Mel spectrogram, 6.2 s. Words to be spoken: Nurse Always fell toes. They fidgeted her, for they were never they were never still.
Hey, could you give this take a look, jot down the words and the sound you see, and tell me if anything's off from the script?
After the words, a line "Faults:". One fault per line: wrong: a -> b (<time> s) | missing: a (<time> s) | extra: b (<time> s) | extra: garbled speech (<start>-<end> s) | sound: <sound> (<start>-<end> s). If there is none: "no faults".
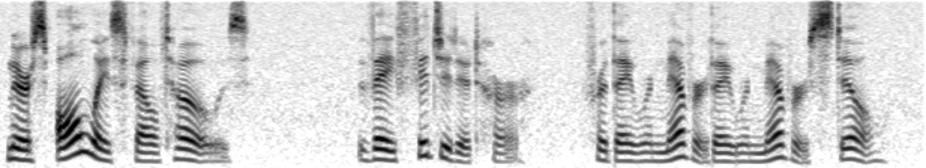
Nurse Always fell toes. They fidgeted her, for they were never they were never still.
Faults:
no faults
